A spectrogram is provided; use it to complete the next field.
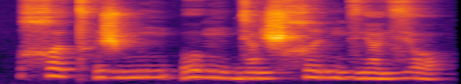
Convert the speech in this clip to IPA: χətʰəʒmĩŋ ʔoŋɟãʒ χiŋzʲãzʲɔ

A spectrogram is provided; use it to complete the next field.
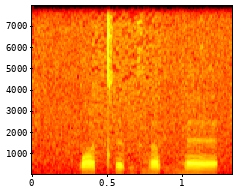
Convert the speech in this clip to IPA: pɔtʰəɡʱʌbʱɜ

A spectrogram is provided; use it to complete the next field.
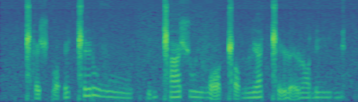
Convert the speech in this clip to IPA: ǁʰɛ̰ʃɡɔ̰ʔeǁɪ ɾuvu | pḭɡǁaʃui̯ vɔ̰ǁɔ̰ɡ lʲaǁḭɭɛ̰ɭɔ ɗiɡ

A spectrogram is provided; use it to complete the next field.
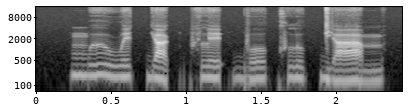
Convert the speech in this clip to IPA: mɯː˥˩we˦˥k̚ja˨˩k̚pʰle˦˥ʔ boː˦˥kʰlu˦˥k̚ ja˧m

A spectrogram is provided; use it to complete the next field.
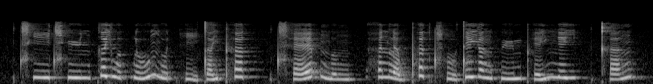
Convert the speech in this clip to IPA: t͡sʰiː˧t͡sʰyː˧n kɐ˥jwʊ˨˥k̚ luː˨˥ŋuː˨t̚ hiː˨˩t̪ɐ˨˥j pʰɐ˥k̚ | t͡sʰɛː˨˥p̚ŋʊ˨ŋ | hɐ˥nlɐ˨˩w pʰɐ˥k̚t͡sʰuː˨˩t̪e˥jɐ˧ŋ pyː˨˧mpʰe˨˥jŋe˥j | kʰɐ˨˥ŋ

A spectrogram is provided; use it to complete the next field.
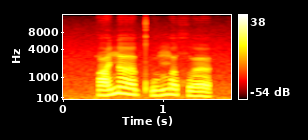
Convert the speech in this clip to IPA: qʷenɜː kʷʼɯŋʷɛ χʷœ

